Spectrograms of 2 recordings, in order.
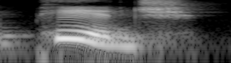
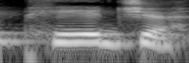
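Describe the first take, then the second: First: The word ends with the j sound. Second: The word ends with a sound other than j. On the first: The speaker calls it right. "we say page. So the j sound is the last sound" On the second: The speaker calls it wrong. "we don't say page"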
